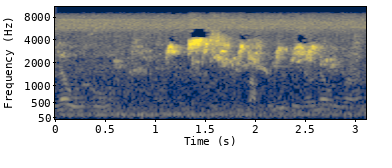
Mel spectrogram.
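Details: In a golden cage, a Huế-strain red-whiskered bulbul gives a loud burst of tangled chirping notes midway, then softer twitters, against low background noise.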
